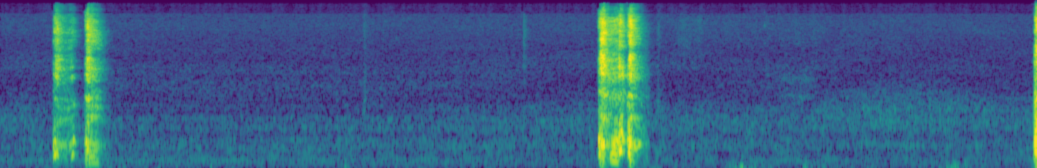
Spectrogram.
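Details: Female coughing: three coughs, a quick pair then a longer, harsher one after a pause, mostly barky with some wet.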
